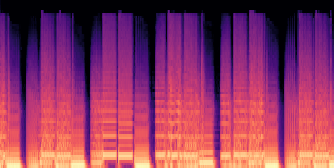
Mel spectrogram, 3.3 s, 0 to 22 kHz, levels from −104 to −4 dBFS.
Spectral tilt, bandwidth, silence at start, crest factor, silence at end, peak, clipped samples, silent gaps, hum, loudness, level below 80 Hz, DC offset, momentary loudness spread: -8.5 dB/octave; 7.6 kHz; 0 s; 10 dB; 0 s; -6 dBFS; under 0.1%; none; none; -19 LUFS; -18 dBFS; under 0.1%; 3 LU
